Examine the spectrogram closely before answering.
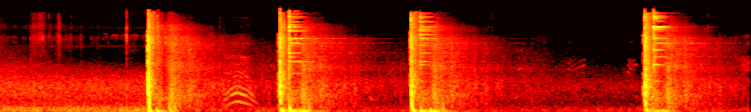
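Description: Four pistol shots at uneven intervals, the last after a longer pause, each followed by a short echo.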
